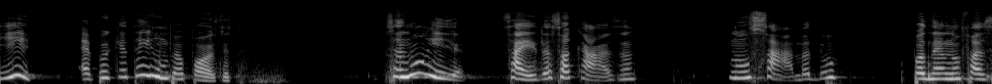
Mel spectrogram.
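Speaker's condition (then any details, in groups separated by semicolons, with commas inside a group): Cerebral palsy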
